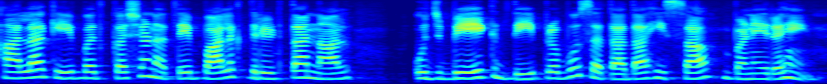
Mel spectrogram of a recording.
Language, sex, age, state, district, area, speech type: Punjabi, female, 18-30, Punjab, Amritsar, urban, read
